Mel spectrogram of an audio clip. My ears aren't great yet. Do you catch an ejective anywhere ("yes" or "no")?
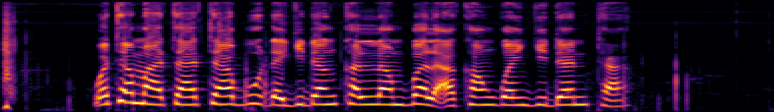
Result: no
